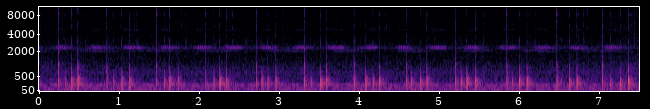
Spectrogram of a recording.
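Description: Fingers tap rhythmically on a paper textbook, making quick, dull knocks in small clustered bursts with a steady faint high tone in the background. The taps are soft and short, with little ring, repeating evenly throughout.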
